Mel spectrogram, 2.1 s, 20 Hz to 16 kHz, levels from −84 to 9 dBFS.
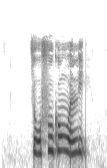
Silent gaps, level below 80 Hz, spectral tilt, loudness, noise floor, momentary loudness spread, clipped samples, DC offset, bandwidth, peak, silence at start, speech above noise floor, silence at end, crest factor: none; -60 dBFS; -3.5 dB/octave; -19 LUFS; -67 dBFS; 10 LU; under 0.1%; under 0.1%; 8.2 kHz; -4 dBFS; 0.6 s; 49 dB; 0.4 s; 16 dB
